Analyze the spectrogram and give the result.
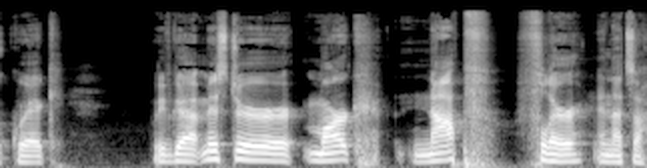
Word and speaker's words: Knopfler: I made sure that's how you say it. It's got a P and an F. Knopfler. Knopfler. You can't say it fast.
